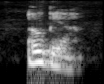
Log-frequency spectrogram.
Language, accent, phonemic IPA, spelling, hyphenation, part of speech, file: English, Southern England, /ˈəʊbɪə/, obeah, o‧be‧ah, noun / verb, LL-Q1860 (eng)-obeah.wav
- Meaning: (noun) 1. A form of folk magic, medicine or witchcraft originating in Africa and practised in parts of the Caribbean 2. A magician or witch doctor of the magic craft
